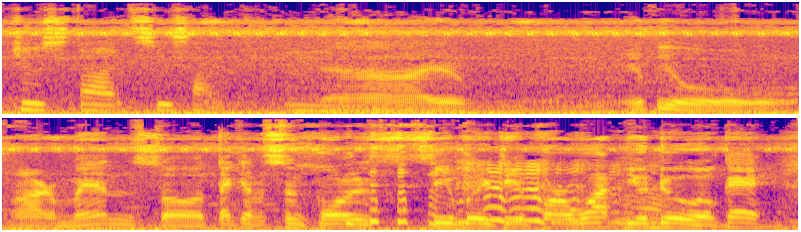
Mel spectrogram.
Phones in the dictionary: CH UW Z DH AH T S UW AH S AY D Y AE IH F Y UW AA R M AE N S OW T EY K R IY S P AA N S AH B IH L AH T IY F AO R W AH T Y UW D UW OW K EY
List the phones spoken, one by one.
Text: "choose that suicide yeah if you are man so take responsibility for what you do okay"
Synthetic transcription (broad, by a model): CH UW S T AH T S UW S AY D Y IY IH F Y UW AA R M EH N S OW T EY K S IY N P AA L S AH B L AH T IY F AO R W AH T Y UW D UW OW K EY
